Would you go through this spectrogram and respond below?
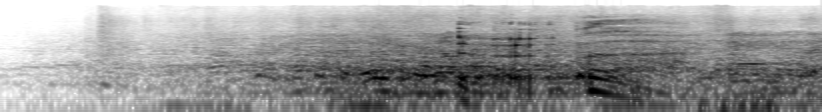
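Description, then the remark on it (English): A long, drawn-out burp rumbles, swelling in the first second and holding loud and gravelly for several seconds with no talking over it. “We should do like just a whole show of burps.”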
